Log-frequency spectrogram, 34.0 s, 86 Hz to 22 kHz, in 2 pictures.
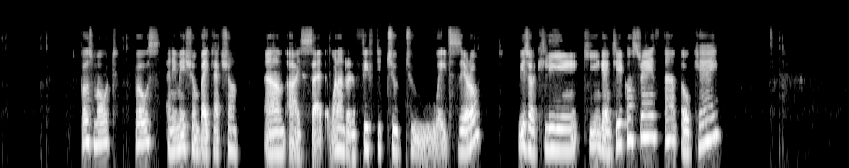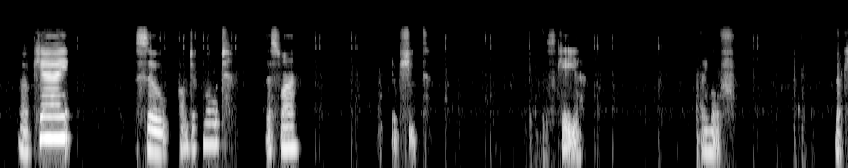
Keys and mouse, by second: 2.3-13.6 drag, 17.6-18.6 drag, 19.7 click, 20.2 click, 21.0 click, 23.3 click, 25.0 click, 26.6-28.8 drag, 29.1 click, 32.1-33.9 drag.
